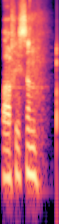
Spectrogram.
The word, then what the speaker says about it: Laufeyson: Am I saying it right? – Laufey's son. – Laufeyson. – Uh-huh.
